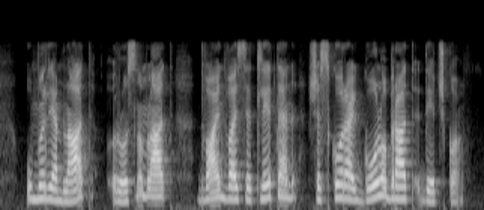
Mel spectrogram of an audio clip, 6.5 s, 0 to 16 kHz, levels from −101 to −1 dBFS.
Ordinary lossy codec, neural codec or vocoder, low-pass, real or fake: none; none; 7.2 kHz; real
